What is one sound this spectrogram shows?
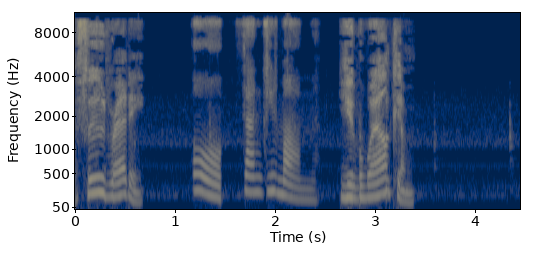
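A woman speaks cheerfully in a synthetic, computer-made voice.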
